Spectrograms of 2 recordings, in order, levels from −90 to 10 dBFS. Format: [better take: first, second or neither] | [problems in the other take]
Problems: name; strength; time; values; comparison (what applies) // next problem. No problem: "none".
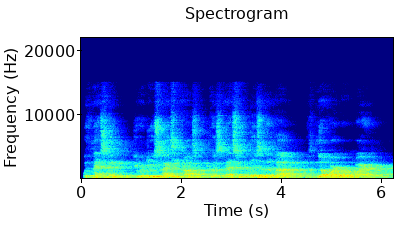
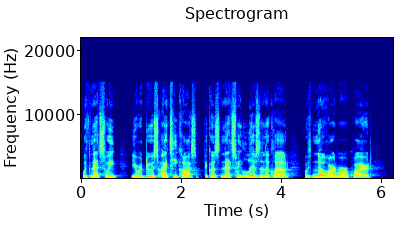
second | off-mic speech; far // room echo; strong; dies away in 2.6 s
